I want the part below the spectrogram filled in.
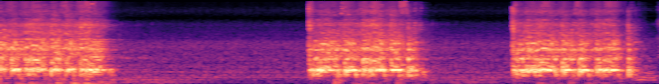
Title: Bike won't start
